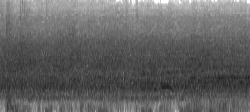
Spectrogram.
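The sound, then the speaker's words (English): A wrestling arena crowd roars as fans chant for a wrestler, producing a dense, steady, loud wash of many voices that continues without a break throughout. “And the fans chant for Eddie Guerrero.”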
